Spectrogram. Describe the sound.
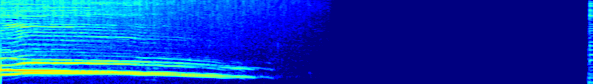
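A voice imitates a dog's howl: one long, loud, drawn-out wail that slides downward in pitch for about two and a half seconds, then fades into silence.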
